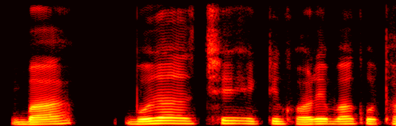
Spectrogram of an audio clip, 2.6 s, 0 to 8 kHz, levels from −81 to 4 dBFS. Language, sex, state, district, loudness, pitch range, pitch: Bengali, male, West Bengal, Jalpaiguri, -19 LUFS, 145-170 Hz, 155 Hz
